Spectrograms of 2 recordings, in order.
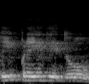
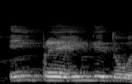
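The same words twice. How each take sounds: First: Said in the usual way. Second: Slow "empreendedor", the two Es held apart; separated vowels. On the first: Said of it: "Sempre separam". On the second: Shown as a demonstration. Teacher showing these words always separate, slow divided "empreendedor". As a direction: draw out "empreendedor" between pre and en. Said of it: "essas palavras sempre se separam".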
